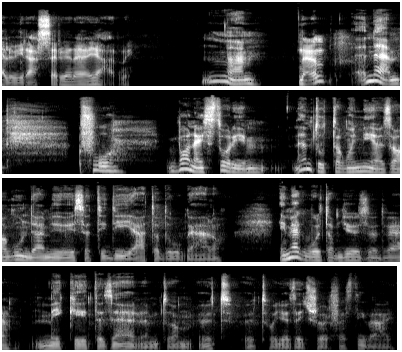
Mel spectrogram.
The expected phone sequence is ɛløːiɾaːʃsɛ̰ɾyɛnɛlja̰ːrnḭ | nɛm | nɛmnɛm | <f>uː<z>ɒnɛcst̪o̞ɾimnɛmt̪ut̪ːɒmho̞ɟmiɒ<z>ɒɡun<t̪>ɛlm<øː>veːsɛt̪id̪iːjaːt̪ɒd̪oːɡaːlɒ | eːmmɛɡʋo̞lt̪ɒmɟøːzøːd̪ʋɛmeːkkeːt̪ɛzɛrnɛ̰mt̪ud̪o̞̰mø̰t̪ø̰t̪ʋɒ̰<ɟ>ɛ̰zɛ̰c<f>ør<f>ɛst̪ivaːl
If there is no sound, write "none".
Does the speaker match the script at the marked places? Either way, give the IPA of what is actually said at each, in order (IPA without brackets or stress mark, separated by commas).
f, v, z, d̪, yː, ɟ, ʃ, f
